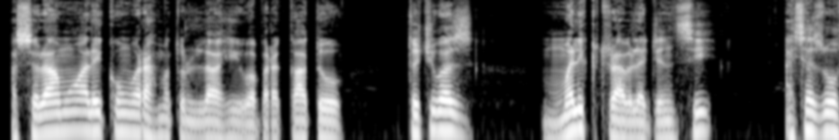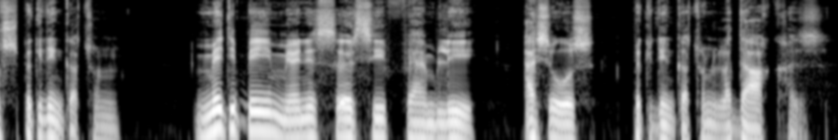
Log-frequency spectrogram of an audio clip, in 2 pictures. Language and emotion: Kashmiri, neutral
